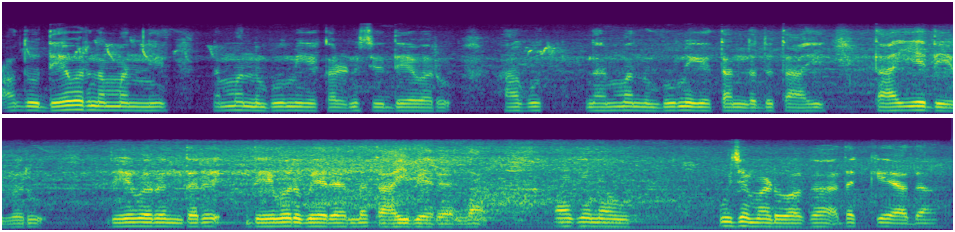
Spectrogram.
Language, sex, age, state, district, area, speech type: Kannada, male, 18-30, Karnataka, Dakshina Kannada, urban, spontaneous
